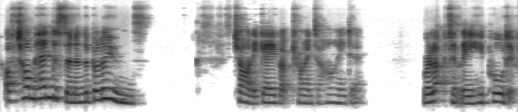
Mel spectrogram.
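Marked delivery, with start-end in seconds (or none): 0.1-1.9 louder accusing finish; accusingly. A narrator's reading. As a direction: drive the accusation home. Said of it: "she said accusingly".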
